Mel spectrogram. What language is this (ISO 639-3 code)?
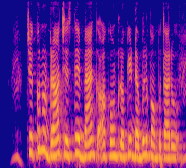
tel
